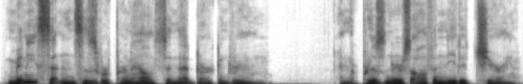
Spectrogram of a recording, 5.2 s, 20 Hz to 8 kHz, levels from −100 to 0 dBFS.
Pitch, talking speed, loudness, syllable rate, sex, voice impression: 115 Hz, 160 wpm, -18 LUFS, 6.2 syllables/s, male, masculine, middle-aged, slightly relaxed, slightly powerful, soft, slightly muffled, slightly raspy, cool, intellectual, calm, slightly mature, slightly friendly, reassuring, wild, slightly lively, kind, modest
